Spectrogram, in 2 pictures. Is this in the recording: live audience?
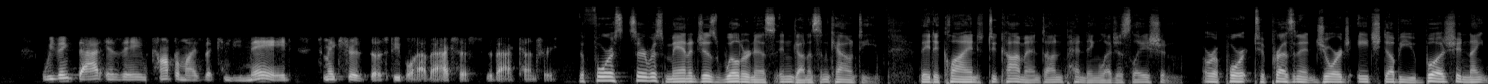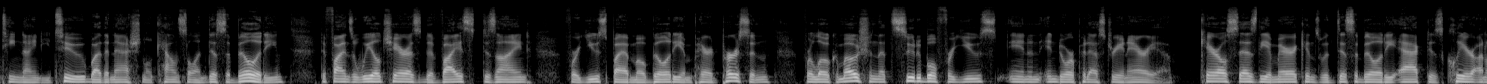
no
